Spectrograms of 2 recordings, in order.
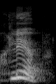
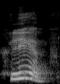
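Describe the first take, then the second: First: The word ends in a voiceless p sound. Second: The same.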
